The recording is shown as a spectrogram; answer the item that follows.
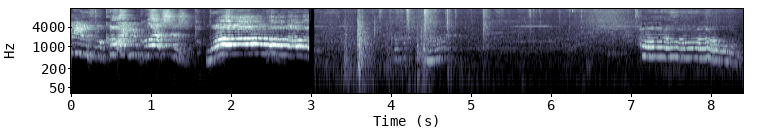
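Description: A child's voice shrieking and screaming in high, sliding cries for about three seconds. After an abrupt cut come a few knocks and rustling handling noise, then a long moaning voice that falls in pitch near the end.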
